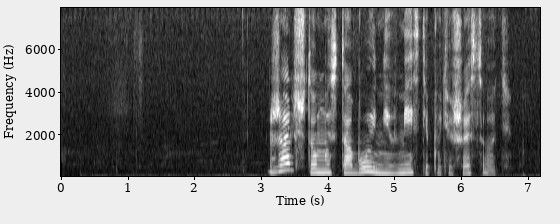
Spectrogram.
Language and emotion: Russian, sad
